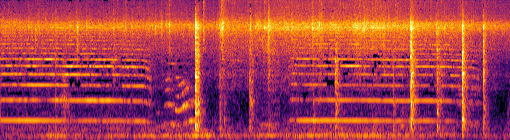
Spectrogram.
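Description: Scrambled eggs sizzling in a frying pan on a gas stove, with a metal spoon scraping and knocking against the pan as herbs are sprinkled in and the eggs are stirred; the sharpest knocks come about four and eight seconds in. A steady pitched tone is held in the background twice, for about three seconds and then about two.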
